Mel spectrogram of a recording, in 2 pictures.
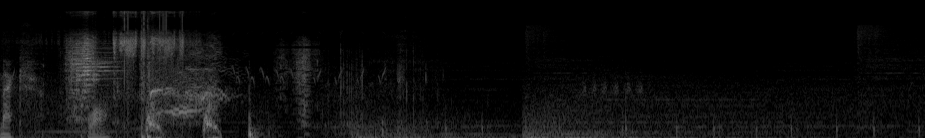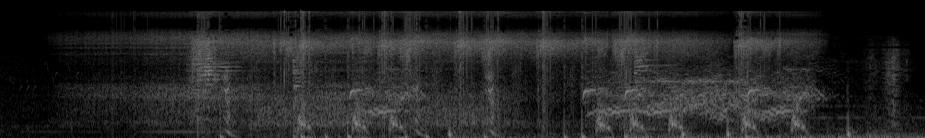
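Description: A large insect creature shrieks and screeches.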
